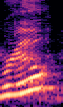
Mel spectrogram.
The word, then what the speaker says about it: roux: You always heard roux? Great. I said it wrong. Roux. I don't know. I always said, great, I did say it wrong. I always said it roux because it's spelled like bow.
